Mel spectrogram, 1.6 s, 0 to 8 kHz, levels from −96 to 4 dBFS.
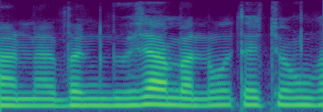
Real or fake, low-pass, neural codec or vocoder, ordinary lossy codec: fake; none; codec, 16 kHz, 4 kbps, X-Codec, HuBERT features, trained on balanced general audio; none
